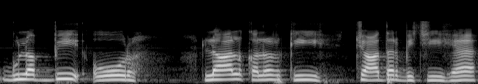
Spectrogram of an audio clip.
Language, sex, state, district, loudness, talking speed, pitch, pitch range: Hindi, male, Uttar Pradesh, Shamli, -15 LUFS, 100 wpm, 205 Hz, 195-220 Hz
